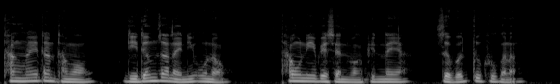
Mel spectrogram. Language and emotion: Bodo, sad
